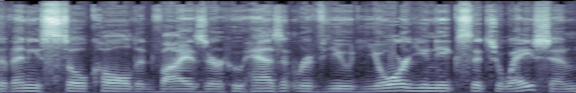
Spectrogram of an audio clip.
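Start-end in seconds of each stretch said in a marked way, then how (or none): none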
